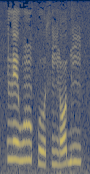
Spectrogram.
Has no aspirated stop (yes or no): yes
